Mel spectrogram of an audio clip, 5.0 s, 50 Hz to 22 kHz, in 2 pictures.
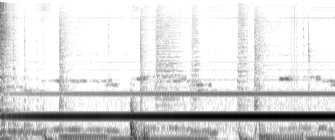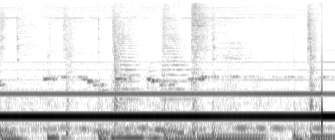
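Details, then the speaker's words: Repaired Scuola Radio Elettra SRE 412 modulated oscillator set to BF (fixed low frequency) feeding a Class A laboratory amplifier: clean steady tone around 750 Hz without wavering or dropouts; audio output working, level adjustable via attenuator. "As a final test I connected the modulated oscillator set to BF on this Class A laboratory amplifier, now I power it already set to low frequency,"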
